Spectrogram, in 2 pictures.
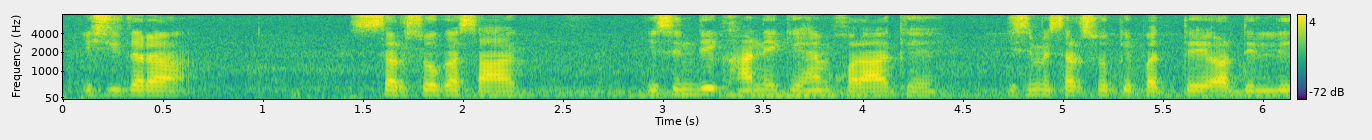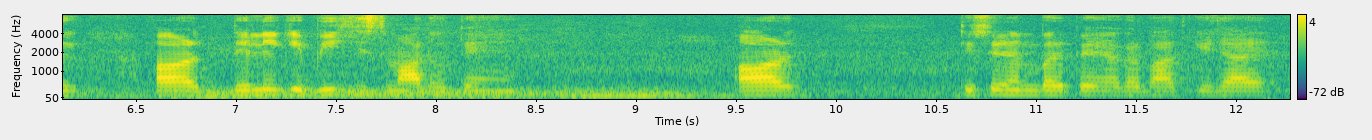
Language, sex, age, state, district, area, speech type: Urdu, male, 18-30, Delhi, North West Delhi, urban, spontaneous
